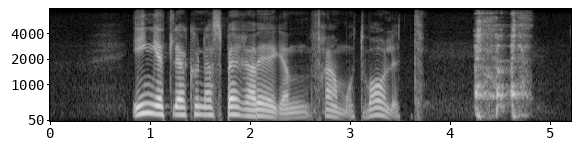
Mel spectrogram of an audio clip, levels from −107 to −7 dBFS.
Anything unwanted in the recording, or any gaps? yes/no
yes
